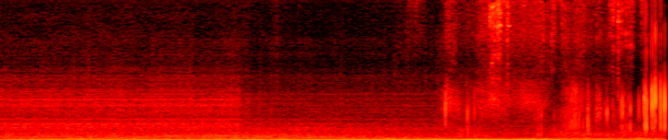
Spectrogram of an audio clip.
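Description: Deep steady drone with a low buzz pulsing about four times a second, holding even throughout; a buzzing noise, source not pinned down. Cause suspected, not confirmed.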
